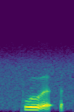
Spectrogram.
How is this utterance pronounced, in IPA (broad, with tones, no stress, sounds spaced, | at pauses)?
k w ṵ˧˨ ə̯ ʔ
